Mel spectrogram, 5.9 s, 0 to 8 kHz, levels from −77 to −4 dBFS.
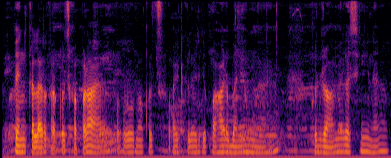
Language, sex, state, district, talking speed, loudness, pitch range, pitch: Hindi, male, Uttar Pradesh, Muzaffarnagar, 215 wpm, -29 LUFS, 115-130 Hz, 120 Hz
